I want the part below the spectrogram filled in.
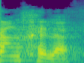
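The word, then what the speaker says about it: Ángela: Parce que c'est la J, elle est très forte. Oui. C'est J, es Angela.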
